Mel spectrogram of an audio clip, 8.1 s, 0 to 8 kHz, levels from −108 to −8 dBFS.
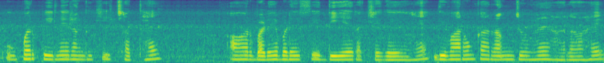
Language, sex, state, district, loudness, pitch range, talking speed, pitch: Hindi, female, Bihar, Bhagalpur, -19 LUFS, 175-190 Hz, 155 wpm, 185 Hz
